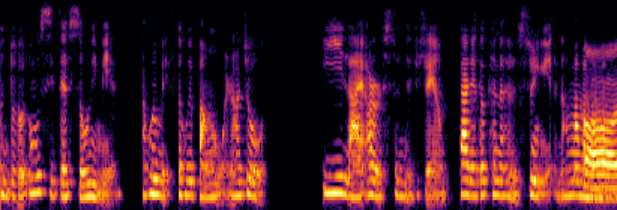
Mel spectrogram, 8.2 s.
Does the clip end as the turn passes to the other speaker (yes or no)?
yes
